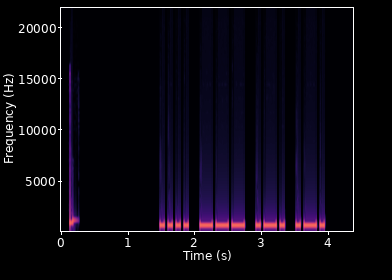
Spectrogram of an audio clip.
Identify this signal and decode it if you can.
Morse code, heard as a keyed tone, about 20 wpm, 700 Hz. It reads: HORR
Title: Build A Word - 4 Letters At A Time - 8-Letter Words - 20wpm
